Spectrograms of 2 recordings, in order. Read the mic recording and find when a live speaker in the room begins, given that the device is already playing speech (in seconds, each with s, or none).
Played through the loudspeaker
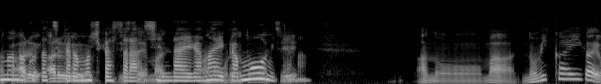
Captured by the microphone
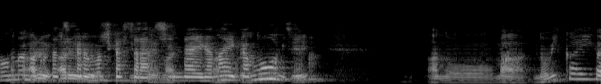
none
